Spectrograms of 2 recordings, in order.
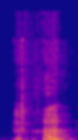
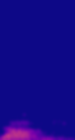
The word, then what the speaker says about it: David: She is David, not David. That's how they say it in Israel.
